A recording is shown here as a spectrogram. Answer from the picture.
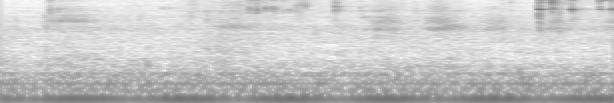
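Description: A dog and a kitten play-wrestling on a fabric couch: soft rustling with a few faint light clicks, over a steady low hum.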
